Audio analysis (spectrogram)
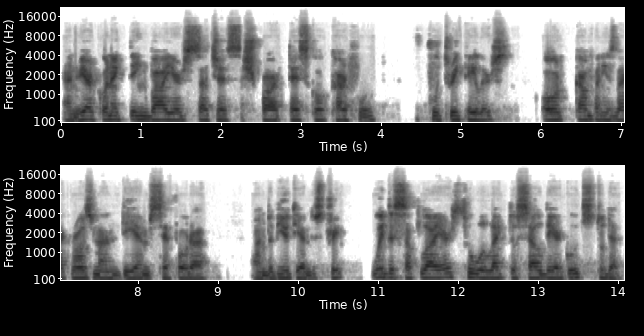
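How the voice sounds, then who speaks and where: Turkish-accented man speaking in a flat, even tone. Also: mid-range voice, measured pace, poor audio. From Turkey. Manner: explains plainly in non-native English. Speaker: guest, company CEO. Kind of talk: casual interview conversation.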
